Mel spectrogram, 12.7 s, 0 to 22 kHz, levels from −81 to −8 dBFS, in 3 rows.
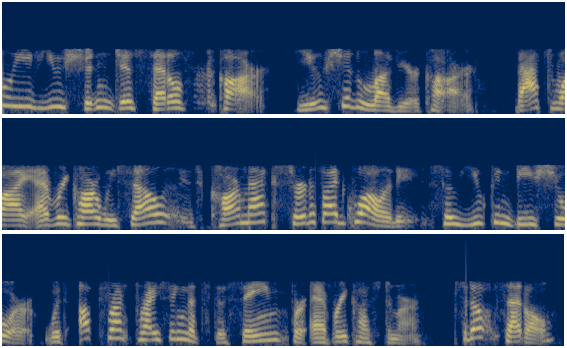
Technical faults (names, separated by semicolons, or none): G.729 codec; VoIP packet loss concealed by the speech codec; dropped buffer (overrun)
